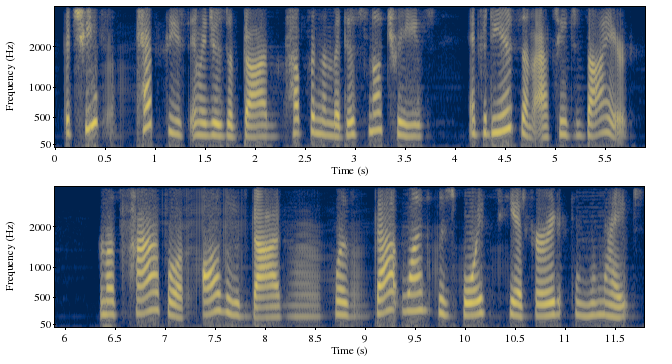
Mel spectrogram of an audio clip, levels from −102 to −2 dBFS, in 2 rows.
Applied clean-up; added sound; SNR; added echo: neural separator model SepFormer WHAMR!.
